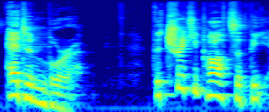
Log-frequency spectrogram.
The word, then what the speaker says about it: Edinburgh: which for some reason Americans really struggle to pronounce correctly it's Edinburgh the tricky parts of the end and it's pronounced with two schwar sounds brr BR so the whole thing is Edinburough you try Edinburgh and this is its national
